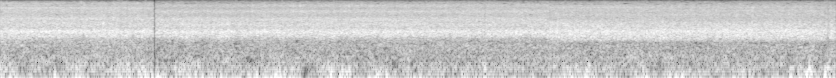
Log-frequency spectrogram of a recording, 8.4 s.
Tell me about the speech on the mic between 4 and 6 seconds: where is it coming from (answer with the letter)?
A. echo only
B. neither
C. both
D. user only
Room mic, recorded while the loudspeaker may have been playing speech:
B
